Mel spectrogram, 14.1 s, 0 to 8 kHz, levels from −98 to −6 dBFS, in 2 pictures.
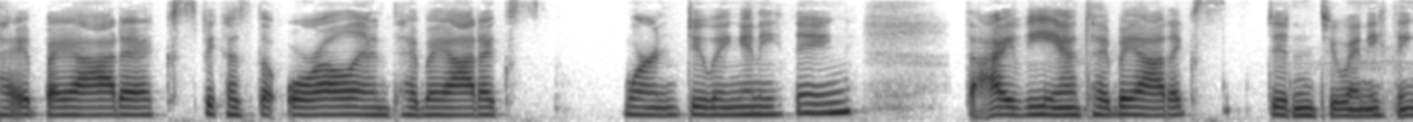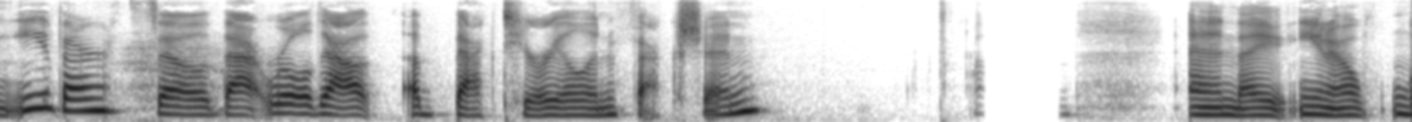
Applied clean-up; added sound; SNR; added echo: none; none; none; none.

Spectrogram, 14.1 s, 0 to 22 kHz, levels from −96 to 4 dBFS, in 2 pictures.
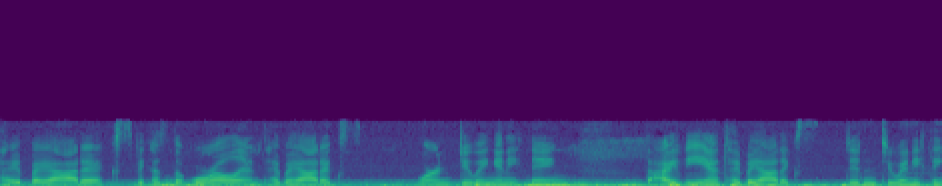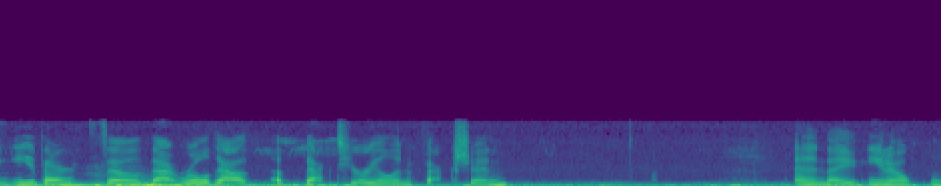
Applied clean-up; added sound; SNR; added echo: none; Thunder; -5 dB; none.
